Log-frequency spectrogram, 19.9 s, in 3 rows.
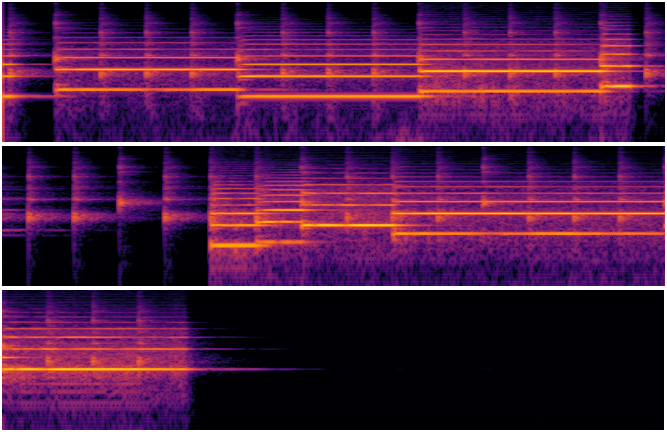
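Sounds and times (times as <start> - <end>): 
mellophone: 0.0 - 6.8, 8.8 - 15.8.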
